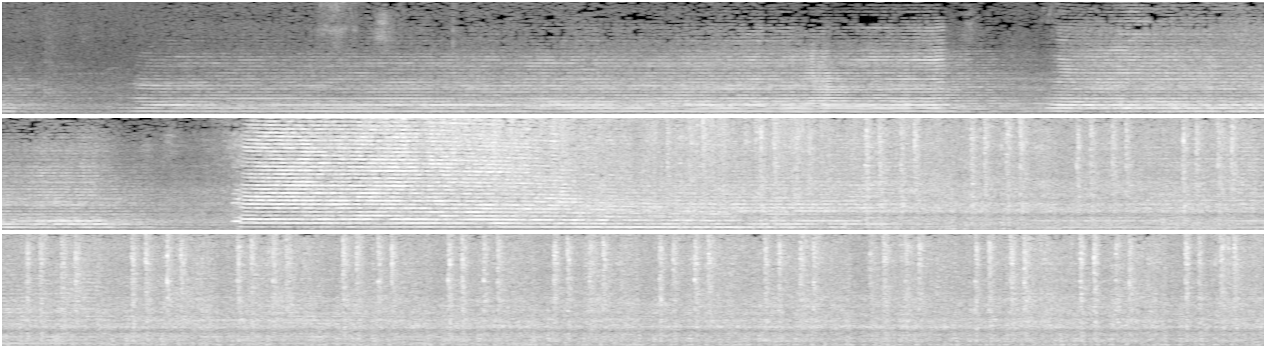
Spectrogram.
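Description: Indian Railways passenger train's horn sounding two long blasts as it approaches. About eleven seconds in, the horn gets louder and its pitch slides down as the locomotive passes. Then the coaches' wheels clatter steadily over the rail joints.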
